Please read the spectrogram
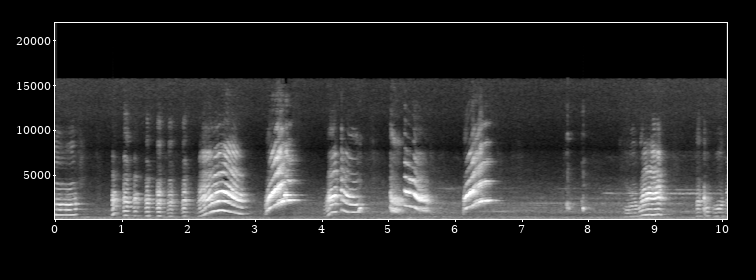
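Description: Indian ringneck parakeet calling: a quick run of short notes, then a string of loud calls that rise and fall in pitch, about one a second. After a pause there is one more call near the end.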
